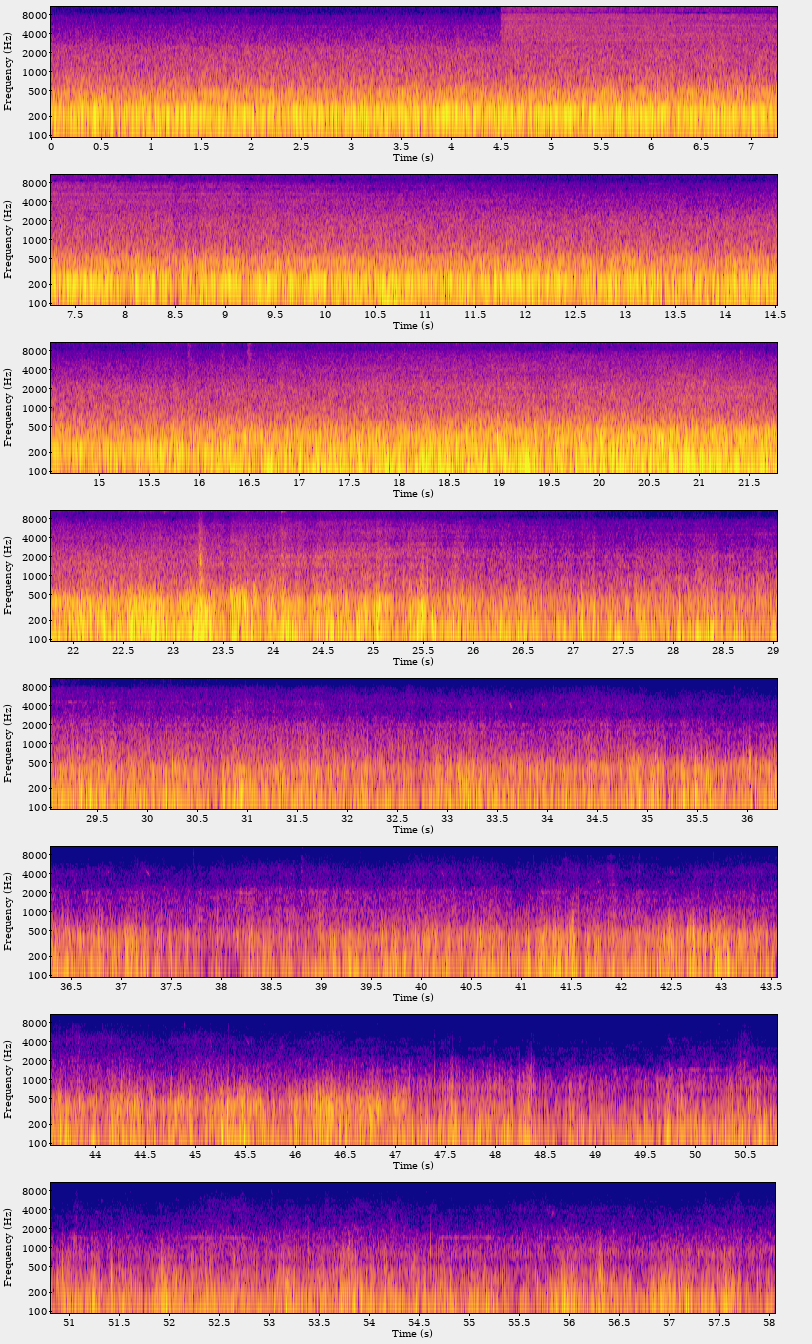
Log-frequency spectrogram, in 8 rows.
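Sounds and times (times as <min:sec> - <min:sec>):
train cars humming: 0:00.0 - 0:58.0
wheels rumbling on rails: 0:00.0 - 0:58.0
high hiss: 0:04.5 - 0:10.6.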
